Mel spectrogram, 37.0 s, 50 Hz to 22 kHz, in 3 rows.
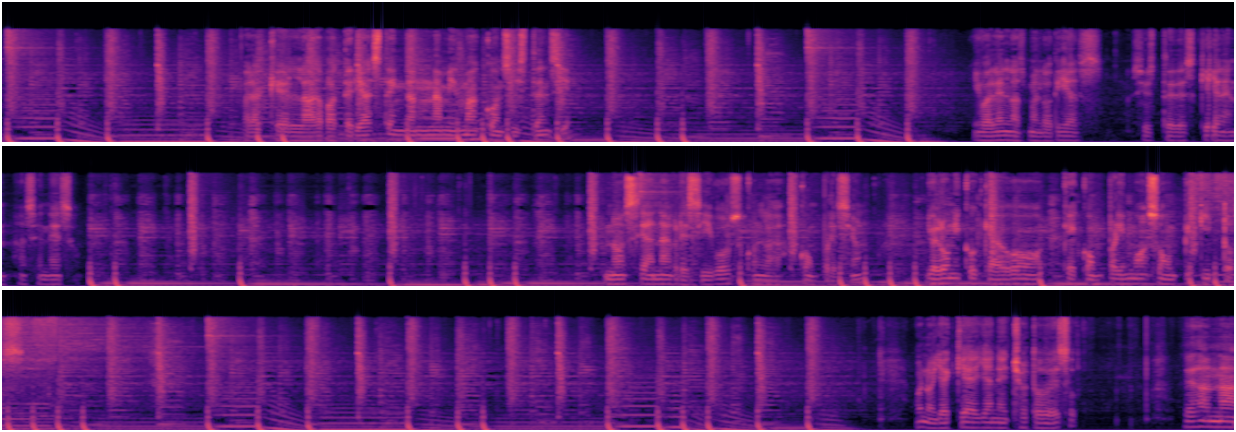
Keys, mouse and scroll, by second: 0.9-2.0 drag, 3.6 click, 16.2 click, 17.5 click, 18.9 click, 20.6 drag, 21.3 click, 31.6 click.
